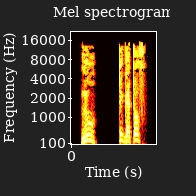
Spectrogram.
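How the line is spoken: Abrupt, playful boyish tone. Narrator (Russian): Резко свернул разговор, задорная мальчишеская улыбка

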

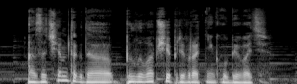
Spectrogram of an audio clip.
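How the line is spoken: Gentle question. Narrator (Russian): ласково поинтересовался я

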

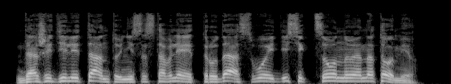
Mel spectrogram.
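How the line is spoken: Loud interruption. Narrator (Russian): перебил Гудсер достаточно громким голосом

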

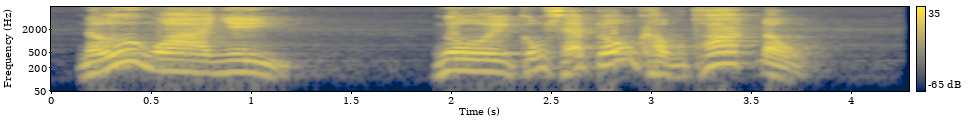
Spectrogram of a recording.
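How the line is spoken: Angry roar. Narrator (Vietnamese): Võ Đan Cuồng Đạo nổi giận gầm lên một tiếng và nói

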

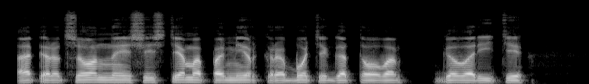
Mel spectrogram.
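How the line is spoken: Metallic announcing voice. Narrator (Russian): Ципа объявил металлическим голосом

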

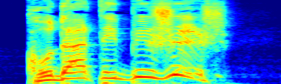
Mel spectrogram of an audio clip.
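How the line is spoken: Two voices shouting. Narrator (Russian): крикнули ему вслед оба мушкетера

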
